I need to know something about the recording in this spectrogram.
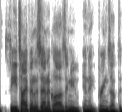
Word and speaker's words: Santa Claus: I was incorrect in the pronunciation. It's Santa Claus, the movie.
